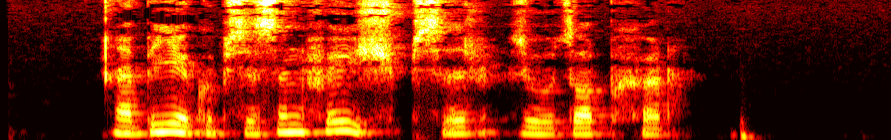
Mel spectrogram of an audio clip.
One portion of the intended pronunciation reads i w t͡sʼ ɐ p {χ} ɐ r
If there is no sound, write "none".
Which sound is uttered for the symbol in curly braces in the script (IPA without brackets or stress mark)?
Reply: x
